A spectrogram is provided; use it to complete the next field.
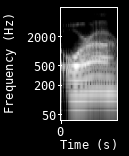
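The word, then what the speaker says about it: Oura: you recently wrote about the i believe you pronounce it aura ring is that yes which i'm still wearing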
